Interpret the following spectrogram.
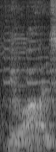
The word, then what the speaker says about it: New Orleans: But way down yonder in New Orleans, or New Orleans as the locals pronounce it, it's Mardi Gras.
